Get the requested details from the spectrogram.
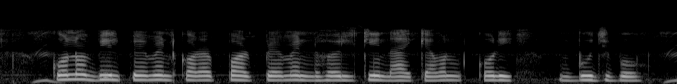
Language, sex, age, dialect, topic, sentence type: Bengali, female, 18-24, Rajbangshi, banking, question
